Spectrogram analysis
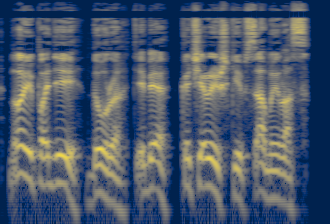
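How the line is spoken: Coarse guffawing. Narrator (Russian): Яков грубо всхохатывал

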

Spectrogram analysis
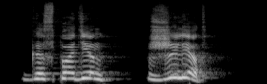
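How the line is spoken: Strained, forced out. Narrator (Russian): С трудом выдавила из себя Виви

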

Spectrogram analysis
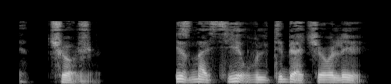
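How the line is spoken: Very quiet, pitying question. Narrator (Russian): Совсем тихо спросил ягодный уполномоченный, от гнева переходя к жалости

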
